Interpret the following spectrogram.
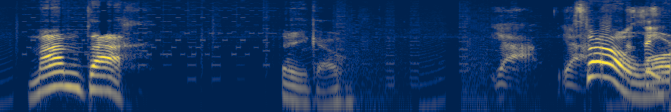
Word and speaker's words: Maandag: You're acting very, very, very random today, but anyway, Dutch for Monday is Maandag. Though you're pronouncing it wrong, it's Maandag. Maandag.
